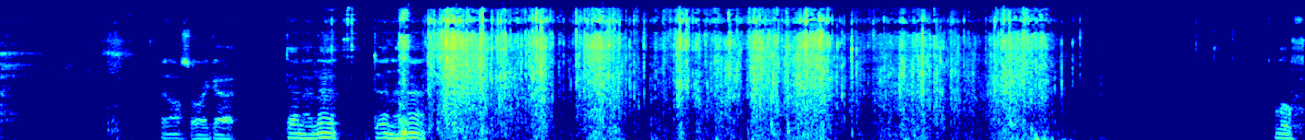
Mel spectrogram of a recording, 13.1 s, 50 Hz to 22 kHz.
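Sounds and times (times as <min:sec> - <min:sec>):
packaging crinkling and rustling: 0:03.8 - 0:11.8.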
